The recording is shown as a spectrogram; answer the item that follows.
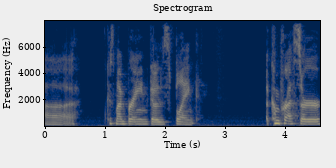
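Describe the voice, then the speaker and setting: In a very clean recording with a silent background, a woman is speaking. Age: 20s. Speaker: streamer. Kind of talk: casual chat. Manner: soft-spoken.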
